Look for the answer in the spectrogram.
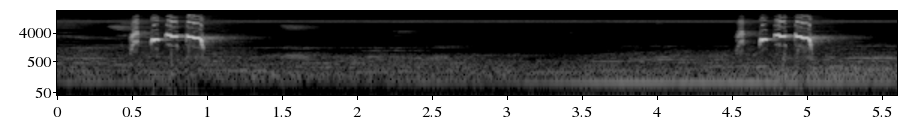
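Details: Calling a rival, a Sooty-headed bulbul repeats a rapid, liquid four-note whistled phrase twice, about four seconds apart, with a faint low hum in the background.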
